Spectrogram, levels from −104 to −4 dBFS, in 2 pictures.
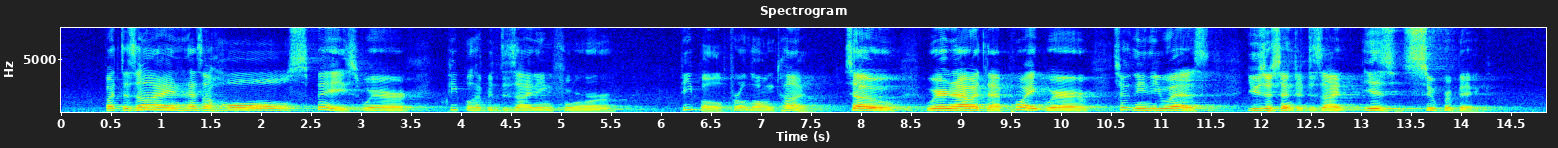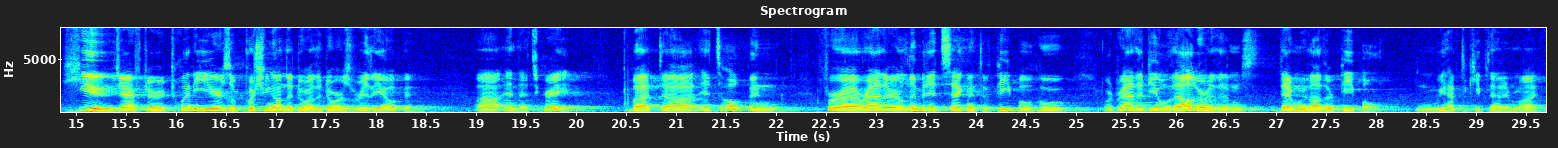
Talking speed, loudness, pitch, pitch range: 165 wpm, -35 LUFS, 140 Hz, 130-165 Hz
